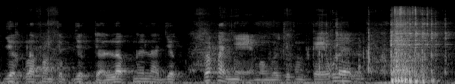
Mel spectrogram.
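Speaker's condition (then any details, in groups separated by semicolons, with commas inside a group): No condition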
